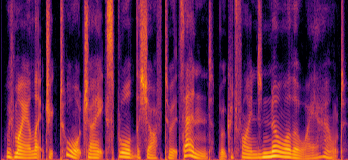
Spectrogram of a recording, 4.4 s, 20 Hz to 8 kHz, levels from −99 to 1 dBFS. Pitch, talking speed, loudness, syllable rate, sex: 175 Hz, 250 wpm, -19 LUFS, 5.6 syllables/s, female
